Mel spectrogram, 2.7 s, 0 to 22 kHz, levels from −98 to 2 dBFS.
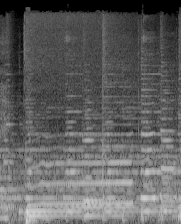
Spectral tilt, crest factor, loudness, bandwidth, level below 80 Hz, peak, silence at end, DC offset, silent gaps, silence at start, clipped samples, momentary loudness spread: -6.5 dB/octave; 16 dB; -24 LUFS; 19 kHz; -40 dBFS; -8 dBFS; 0 s; under 0.1%; none; 0 s; under 0.1%; 4 LU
